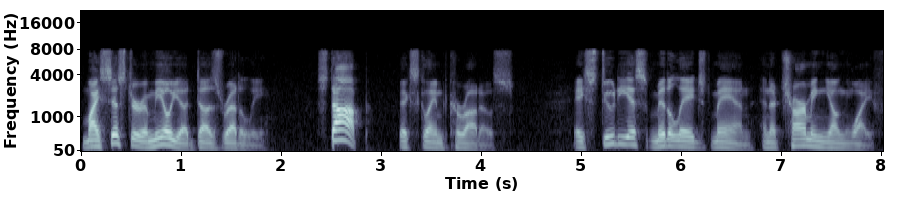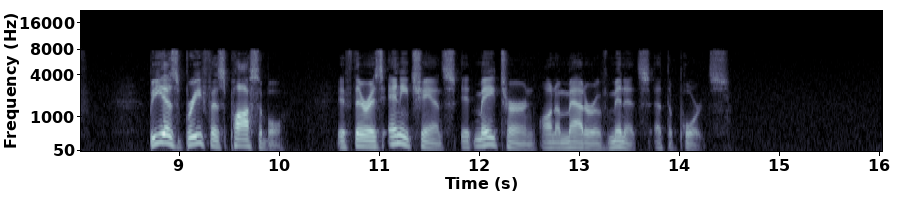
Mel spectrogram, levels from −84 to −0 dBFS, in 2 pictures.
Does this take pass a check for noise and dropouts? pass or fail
pass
